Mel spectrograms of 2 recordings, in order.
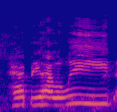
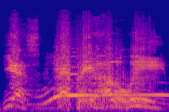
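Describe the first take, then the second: First: High, soft imitation of wife; wife's greeting. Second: High, slow mock-monster shout; scary greeting. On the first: Imitating wife greeting a small girl at the door, high-pitched. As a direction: chirp it sweetly high, imitating her. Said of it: "Wife's at the door". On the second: Hidden host scaring a three-year-old after wife's greeting, spooky shout. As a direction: boom it out, stretched and spooky.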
